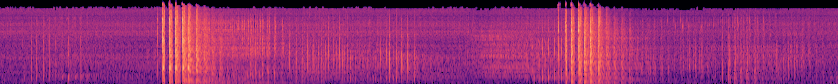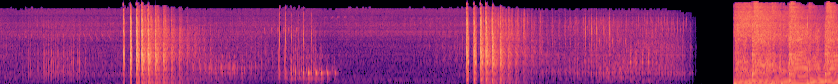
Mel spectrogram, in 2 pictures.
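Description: Slowed-down audio of a Kershaw Tension folding knife slashing a water-filled two-liter plastic bottle: four loud, drawn-out hits about six seconds apart, with a fast rattling texture in between. Loud rock music cuts in just before the end.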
